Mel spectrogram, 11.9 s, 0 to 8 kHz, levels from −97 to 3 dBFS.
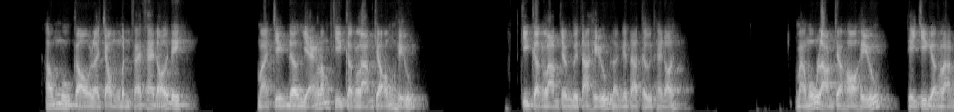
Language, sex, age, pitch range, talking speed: Vietnamese, male, 20-39, 85-110 Hz, 220 wpm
